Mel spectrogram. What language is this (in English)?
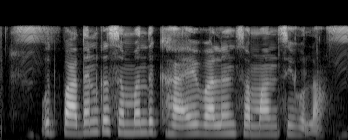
Bhojpuri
